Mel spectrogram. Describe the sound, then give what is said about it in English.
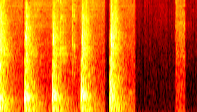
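Five firm knocks on a door in quick, even succession, fairly loud, followed by a pause and a brief faint sound. “I'm gonna walk up to the door and knock on it.”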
